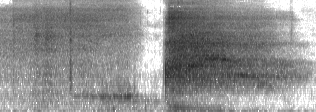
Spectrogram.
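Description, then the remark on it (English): A long sniff of a freshly opened Pokemon card pack followed, after a brief pause, by a louder, breathy rush of air, like someone deeply inhaling a scent and then sighing it out. No one speaks. “First, the sniff.”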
